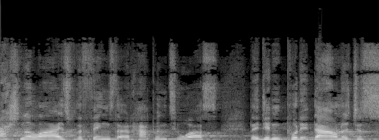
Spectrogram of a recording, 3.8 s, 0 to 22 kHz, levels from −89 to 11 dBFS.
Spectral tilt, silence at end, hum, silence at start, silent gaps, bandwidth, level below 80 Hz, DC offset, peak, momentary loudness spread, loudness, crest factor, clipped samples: -4.5 dB/octave; 0 s; none; 0 s; none; 16 kHz; -64 dBFS; under 0.1%; 0 dBFS; 9 LU; -16 LUFS; 16 dB; under 0.1%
